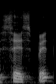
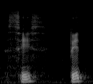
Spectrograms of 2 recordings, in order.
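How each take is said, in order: First: Said in the usual way. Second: "césped" split into two beats, cés, ped; syllable by syllable. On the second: Shown as a demonstration. Teacher splitting a word for pupils, "césped" syllable by syllable. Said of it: "que se separa en dos sílabas".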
